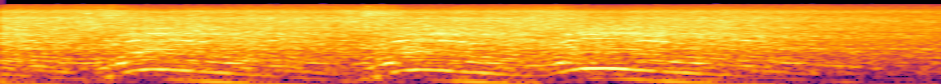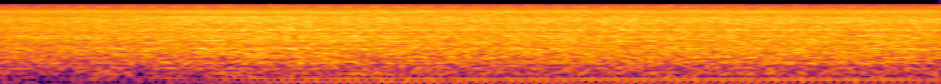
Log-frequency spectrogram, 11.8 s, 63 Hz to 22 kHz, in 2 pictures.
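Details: GM vehicle after the third power steering pump and a system bleed to remove air: engine revs up and down, then steady idle, no whine where a high pitched noise used to return above about 1,500 rpm; normal power steering.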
